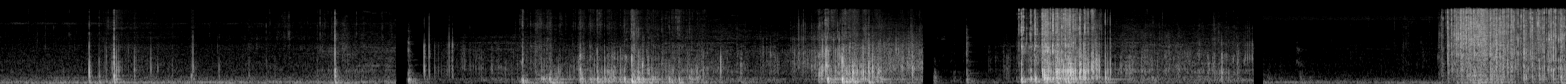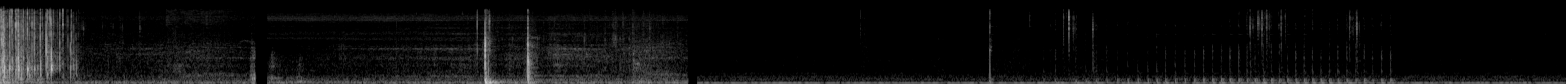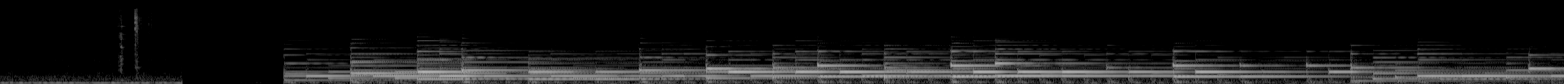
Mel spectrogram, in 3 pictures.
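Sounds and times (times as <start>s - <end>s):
tyre crushing brittle objects: 4.1s - 9.3s, 10.0s - 12.5s, 14.0s - 16.6s
seashells shattering under tyre: 10.0s - 12.4s, 14.4s - 16.6s.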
